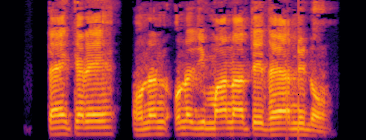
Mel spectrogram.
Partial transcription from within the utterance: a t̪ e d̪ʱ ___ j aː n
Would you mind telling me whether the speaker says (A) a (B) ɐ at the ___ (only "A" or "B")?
B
